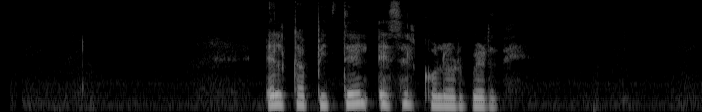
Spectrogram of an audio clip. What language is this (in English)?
Spanish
